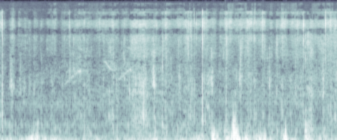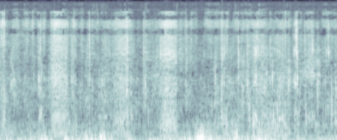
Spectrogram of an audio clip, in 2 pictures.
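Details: Large White pig giving low, rough grunts that come in short irregular bursts, with a couple of louder grunts standing out against steady rustling and shuffling and faint human voices in the background.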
